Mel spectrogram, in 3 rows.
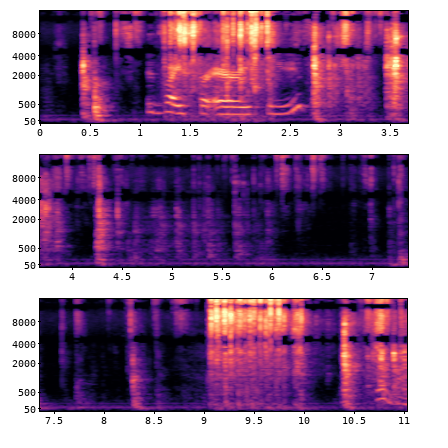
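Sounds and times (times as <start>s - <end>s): cards being shuffled: 0.8s - 4.0s.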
